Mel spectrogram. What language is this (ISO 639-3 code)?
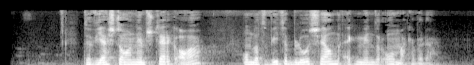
fry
